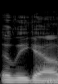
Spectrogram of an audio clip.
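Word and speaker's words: Ilegal: Well, it is pronounced illegal because it's fucking Spanish. It's only one L. There's fucking only one L. Or it would be illegal.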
